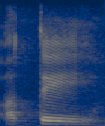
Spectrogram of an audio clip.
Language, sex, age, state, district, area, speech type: Punjabi, female, 45-60, Punjab, Fazilka, rural, read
